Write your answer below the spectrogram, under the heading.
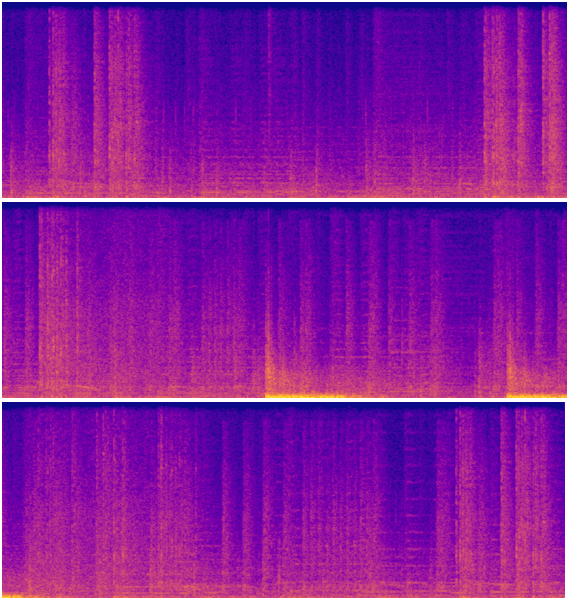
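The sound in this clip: Pirate ship cannons firing: two heavy, booming blasts a couple of seconds apart, each loud and deep, standing out over a continuous busy background of clatter and sound.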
